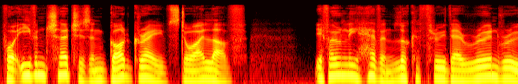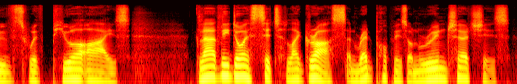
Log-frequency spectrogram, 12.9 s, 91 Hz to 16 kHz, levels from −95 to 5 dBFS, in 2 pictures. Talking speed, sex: 145 wpm, male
